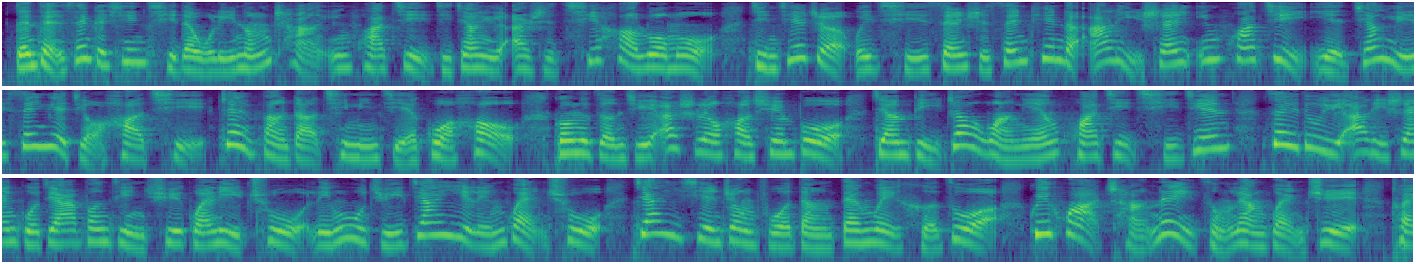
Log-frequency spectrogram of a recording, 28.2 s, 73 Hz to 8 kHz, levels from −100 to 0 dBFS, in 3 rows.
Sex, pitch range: female, 210-340 Hz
